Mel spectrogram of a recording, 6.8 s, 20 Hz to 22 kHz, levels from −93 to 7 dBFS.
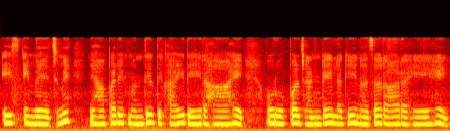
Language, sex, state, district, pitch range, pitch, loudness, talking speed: Hindi, female, Rajasthan, Jaipur, 180-205 Hz, 190 Hz, -17 LUFS, 170 wpm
